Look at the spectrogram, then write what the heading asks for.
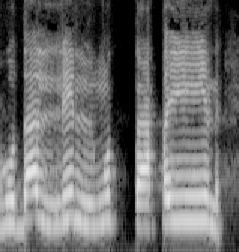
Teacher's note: র আর লাম এই দুটিতে আমরা গুণনা করতে পারি না, তাই হুদাল্লিল মুত্তাকিন তানবিনের পরে লাম আসা সত্ত্বেও ওখানে গুণনা ছাড়া পড়ছি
